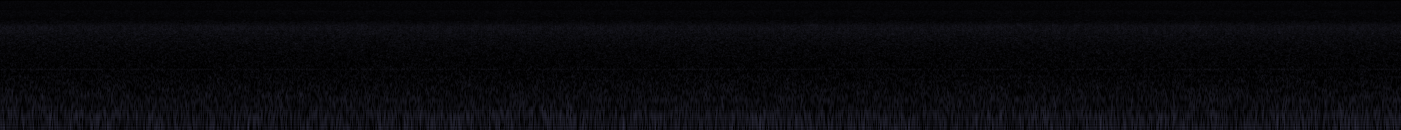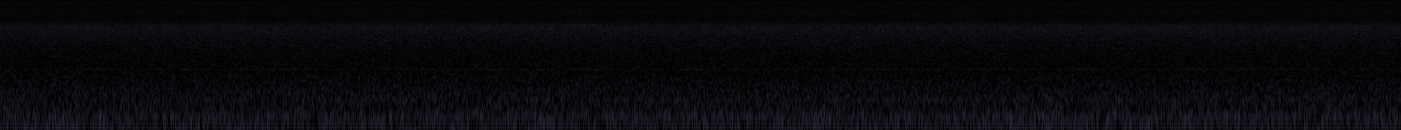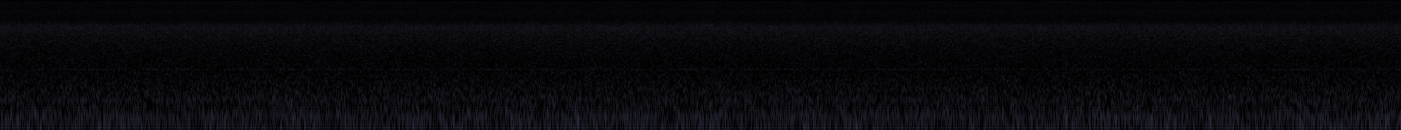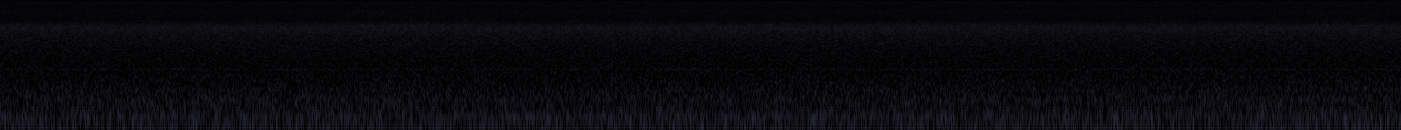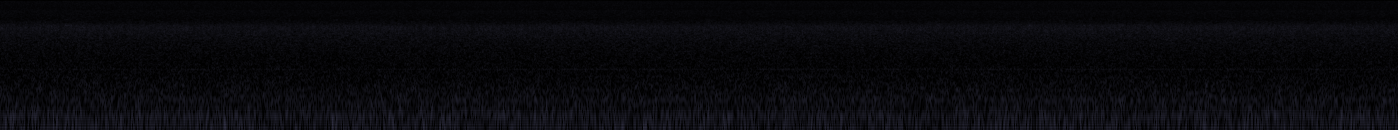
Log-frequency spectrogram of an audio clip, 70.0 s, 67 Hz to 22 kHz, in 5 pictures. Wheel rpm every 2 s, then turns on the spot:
0, 0, 0, 0, 0, 0, 0, 0, 0, 0, 0, 0, 0, 0, 0, 0, 0, 0, 0, 0, 0, 0, 0, 0, 0, 0, 0, 0, 0, 0, 0, 0, 0, 0, 0.
none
